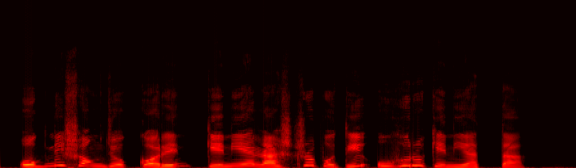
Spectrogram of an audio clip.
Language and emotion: Bengali, neutral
